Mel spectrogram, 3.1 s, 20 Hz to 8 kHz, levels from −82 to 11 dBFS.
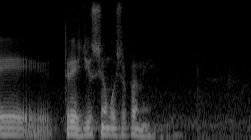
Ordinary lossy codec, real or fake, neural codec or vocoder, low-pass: none; real; none; none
